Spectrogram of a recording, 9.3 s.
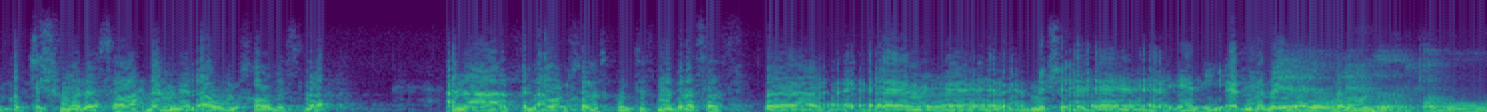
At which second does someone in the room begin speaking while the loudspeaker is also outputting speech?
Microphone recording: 8.0 s

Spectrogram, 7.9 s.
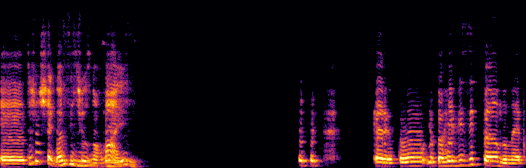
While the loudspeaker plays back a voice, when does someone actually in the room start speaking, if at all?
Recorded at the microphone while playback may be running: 0.9 s

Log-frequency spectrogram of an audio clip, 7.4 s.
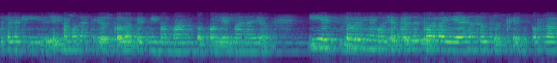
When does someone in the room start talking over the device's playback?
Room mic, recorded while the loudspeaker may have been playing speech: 0.5 s

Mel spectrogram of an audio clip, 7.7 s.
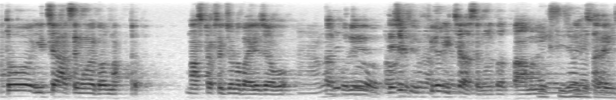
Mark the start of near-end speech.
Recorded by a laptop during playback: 6.8 s

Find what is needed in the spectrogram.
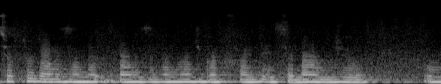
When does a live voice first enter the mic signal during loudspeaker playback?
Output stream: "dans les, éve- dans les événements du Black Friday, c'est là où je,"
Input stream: none

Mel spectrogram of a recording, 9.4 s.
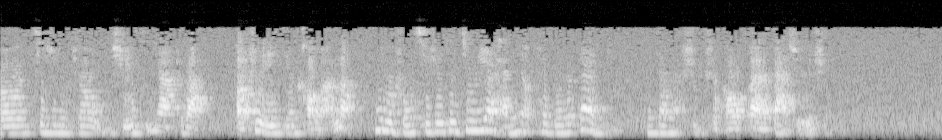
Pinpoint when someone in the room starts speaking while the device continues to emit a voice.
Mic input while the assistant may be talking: none

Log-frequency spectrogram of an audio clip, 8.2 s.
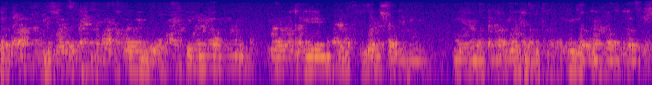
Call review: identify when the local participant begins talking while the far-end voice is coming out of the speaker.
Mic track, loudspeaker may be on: none

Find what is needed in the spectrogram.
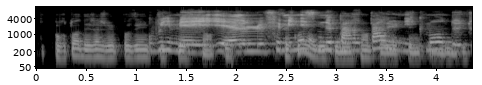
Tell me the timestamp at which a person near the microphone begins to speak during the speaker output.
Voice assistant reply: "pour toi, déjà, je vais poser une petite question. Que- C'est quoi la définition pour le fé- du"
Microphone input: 1.1 s

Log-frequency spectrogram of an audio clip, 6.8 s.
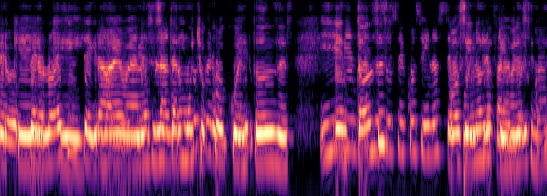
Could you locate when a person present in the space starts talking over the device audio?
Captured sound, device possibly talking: none

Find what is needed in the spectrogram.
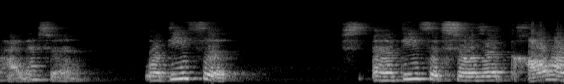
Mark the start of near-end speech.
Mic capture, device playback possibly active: none

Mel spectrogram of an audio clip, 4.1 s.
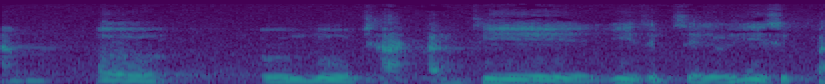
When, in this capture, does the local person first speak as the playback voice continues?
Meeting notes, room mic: none

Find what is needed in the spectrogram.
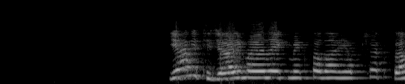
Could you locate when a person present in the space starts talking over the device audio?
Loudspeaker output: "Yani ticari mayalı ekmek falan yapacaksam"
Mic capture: none

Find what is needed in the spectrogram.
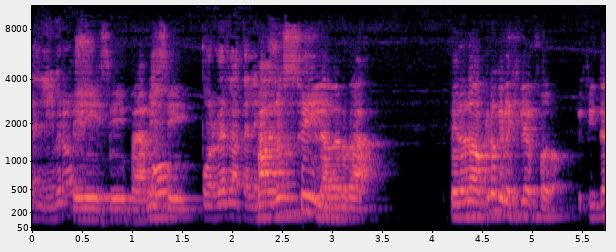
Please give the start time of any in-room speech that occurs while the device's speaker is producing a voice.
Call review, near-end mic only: none

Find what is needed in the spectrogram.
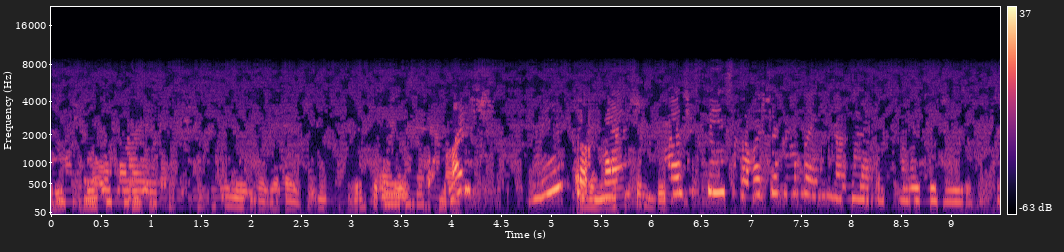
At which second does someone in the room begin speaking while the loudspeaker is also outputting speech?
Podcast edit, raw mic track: none

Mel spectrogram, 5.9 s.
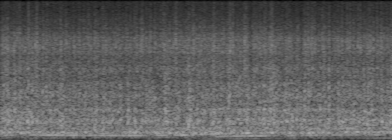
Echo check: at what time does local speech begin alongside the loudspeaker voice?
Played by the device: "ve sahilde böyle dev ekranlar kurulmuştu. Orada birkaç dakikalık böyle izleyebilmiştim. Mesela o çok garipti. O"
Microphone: none

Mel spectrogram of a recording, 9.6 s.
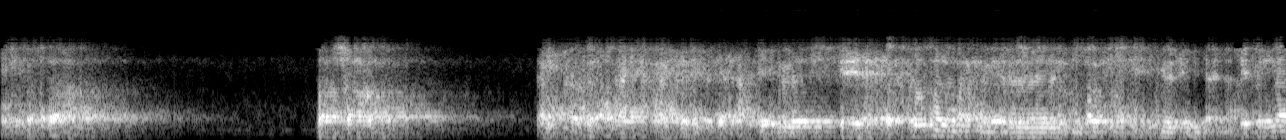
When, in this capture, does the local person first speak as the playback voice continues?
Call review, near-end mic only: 6.9 s

